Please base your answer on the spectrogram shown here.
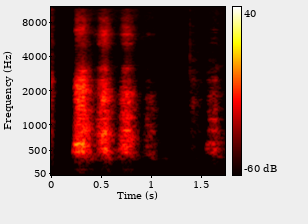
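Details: Pet dog indoors, said to be missing its absent owner and heard in the background. Three quick, clear barks in a row, then two softer, shorter yaps after brief pauses.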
